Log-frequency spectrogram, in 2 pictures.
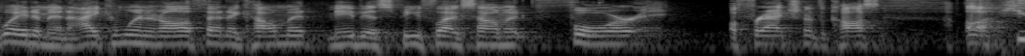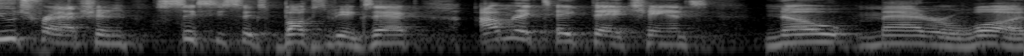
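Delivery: ordinary delivery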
